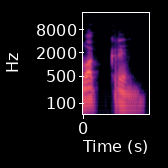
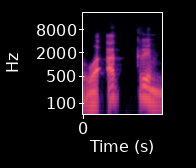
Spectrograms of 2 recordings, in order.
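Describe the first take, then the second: First: The vowels merge and the glottal stop is dropped. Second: The glottal stop before 'akrim' is kept. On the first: The speaker calls it wrong. "bukan wakrim" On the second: The speaker calls it right. "tetap wa akrim"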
